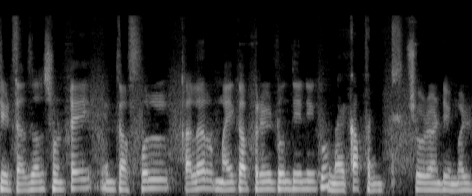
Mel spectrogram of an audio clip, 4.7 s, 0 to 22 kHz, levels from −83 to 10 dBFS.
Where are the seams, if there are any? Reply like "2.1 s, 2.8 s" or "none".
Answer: none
